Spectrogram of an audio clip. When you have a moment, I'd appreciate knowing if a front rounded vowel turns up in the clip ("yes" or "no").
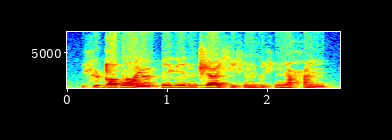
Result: yes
